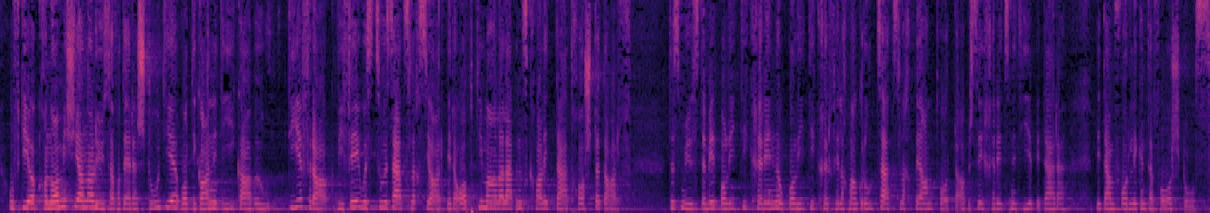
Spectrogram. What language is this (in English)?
Swiss German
